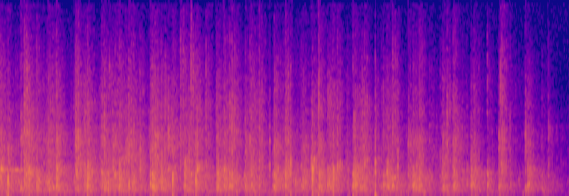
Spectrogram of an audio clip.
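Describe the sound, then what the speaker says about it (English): Audience applause for panelists at a Hawaii LGBTQ+ book tour panel discussion, a room of dense, close clapping that gradually thins toward the end. "Everyone, please give a round of applause for our panelists and to yourself."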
